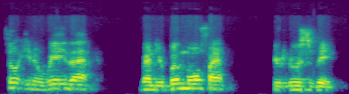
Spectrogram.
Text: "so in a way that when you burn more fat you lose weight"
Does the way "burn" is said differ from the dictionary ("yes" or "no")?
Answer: yes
